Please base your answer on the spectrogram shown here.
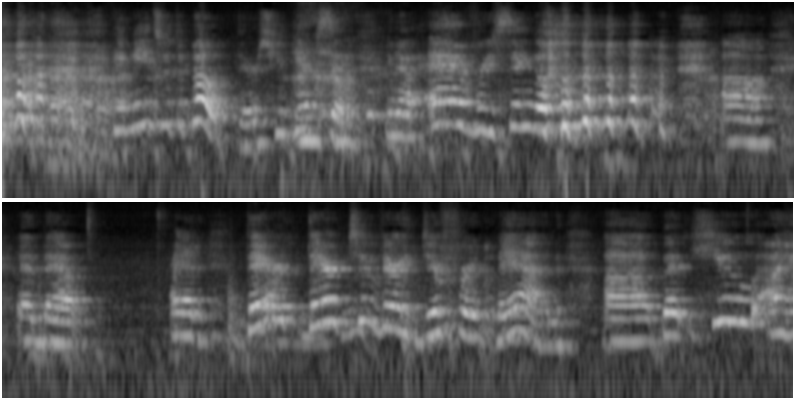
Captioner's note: laughter; laughs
